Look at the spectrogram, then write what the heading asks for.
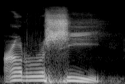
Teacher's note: ra sukun yang didoli fathah dibaca tafkim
